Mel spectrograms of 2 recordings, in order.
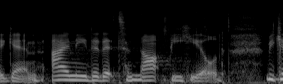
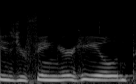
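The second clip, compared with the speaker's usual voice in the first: heavy, mocking, disbelieving sarcasm. Retelling a morning phone call to Mom: imitating own sarcastic question. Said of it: "very sarcastically".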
